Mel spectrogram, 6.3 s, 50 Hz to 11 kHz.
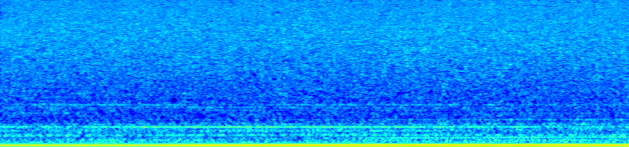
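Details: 2021 Toyota RAV4 Prime SE started in EV mode at 49°F, heater on Auto high, AC off, testing for intermittent loud heat pump noise; only a steady low hum, no horn-like blast: normal heat pump hum.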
